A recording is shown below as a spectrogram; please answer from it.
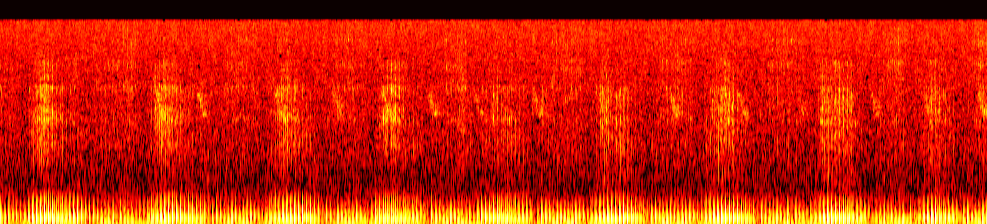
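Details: Domestic cat purring contentedly: a deep rumbling hum broken into regular breath-paced surges, roughly nine in a row, loud and close with nothing else heard.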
